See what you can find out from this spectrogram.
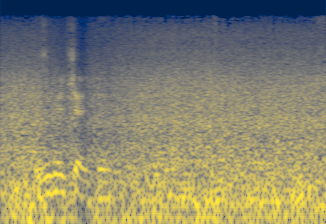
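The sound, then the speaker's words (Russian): Steady, dense roar of ocean surf washing onto the shore, fairly loud and continuous without distinct breaks, with a brief faint voice near the start. “А там что делается? Одна за другой вот они накатывают.”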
